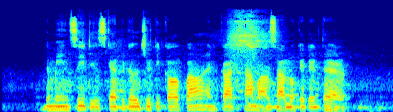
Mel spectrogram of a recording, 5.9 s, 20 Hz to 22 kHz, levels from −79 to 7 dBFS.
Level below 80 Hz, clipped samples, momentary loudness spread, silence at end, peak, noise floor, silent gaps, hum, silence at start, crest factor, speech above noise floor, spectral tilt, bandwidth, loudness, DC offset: -52 dBFS; under 0.1%; 7 LU; 0.15 s; -2 dBFS; -54 dBFS; none; none; 0.65 s; 18 dB; 35 dB; -3.5 dB/octave; 16 kHz; -18 LUFS; under 0.1%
